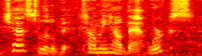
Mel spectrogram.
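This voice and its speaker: A woman streamer talks casually to her viewers, thinking aloud as she goes. Her pitch moves around a lot, and game music plays softly behind her. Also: very animated, brisk. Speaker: live streamer and channel host.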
